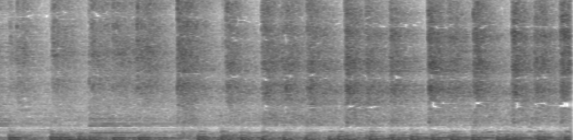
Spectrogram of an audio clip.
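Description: Music with instruments and a steady beat.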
